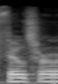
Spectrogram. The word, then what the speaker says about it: philter: Um, I believe it's pronounced "filter of love." Is that is that f- Sound like. Is it filter of love or filter of love? P H I L T E R.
